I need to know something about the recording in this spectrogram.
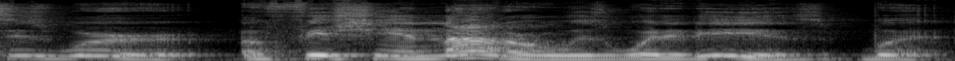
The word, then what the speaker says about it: aficionado: He was also a longtime hip-hop aficionado. Hold on. Because I do not want to mispronounce this word. Aficionado is what it is, but let's make sure.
